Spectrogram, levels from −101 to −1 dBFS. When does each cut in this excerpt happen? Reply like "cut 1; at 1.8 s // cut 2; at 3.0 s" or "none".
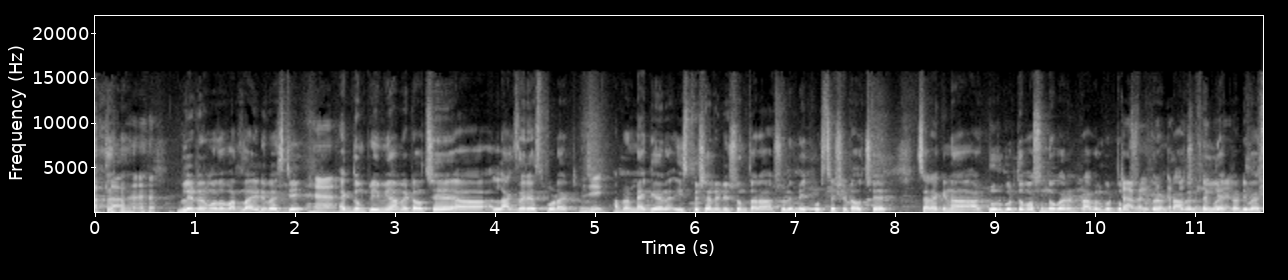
none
